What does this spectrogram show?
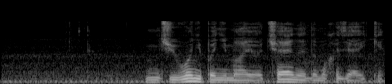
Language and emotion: Russian, neutral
